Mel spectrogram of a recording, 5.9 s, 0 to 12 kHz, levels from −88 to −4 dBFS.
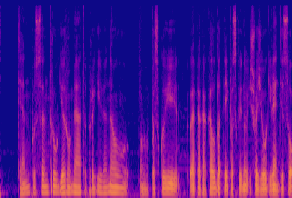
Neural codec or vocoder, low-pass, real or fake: none; 10.8 kHz; real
